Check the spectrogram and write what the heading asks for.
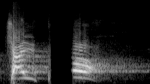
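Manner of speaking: high loud splash word Chalpó; splash sound. Shown as a demonstration. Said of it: "todos somos".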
